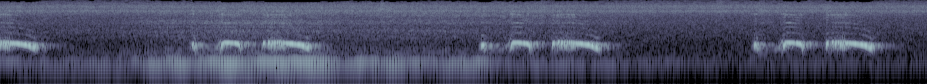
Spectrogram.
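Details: Spotted dove, a lively calling bird used as a lure to set other birds calling: mellow cooing phrases of three notes, the last drawn out, roughly every two to three seconds over a steady low hum.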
